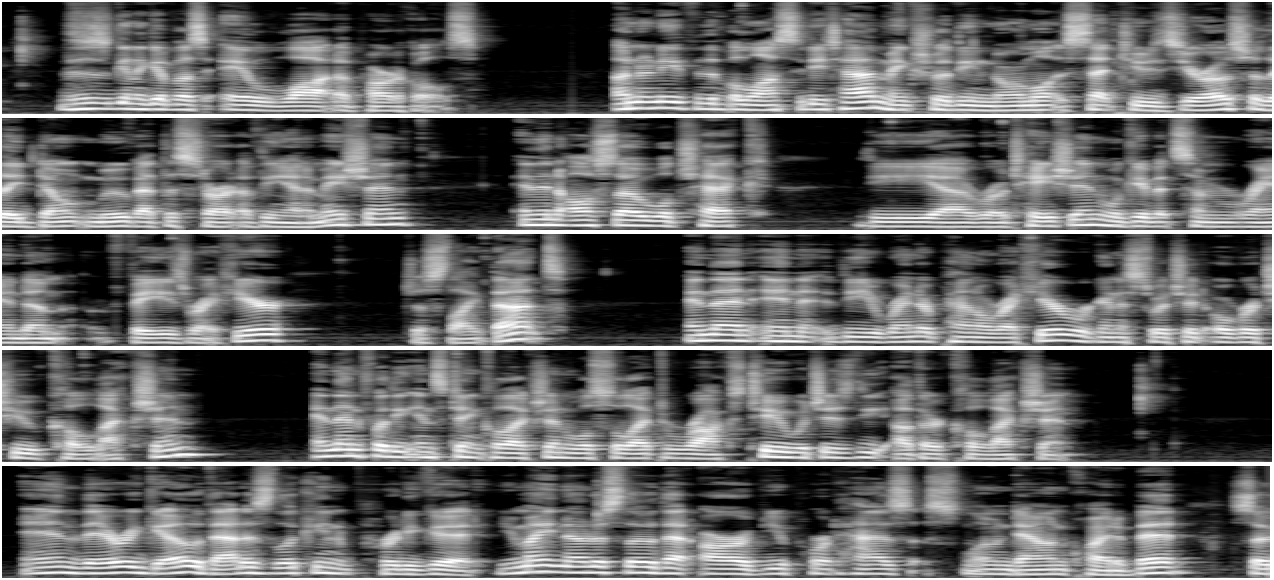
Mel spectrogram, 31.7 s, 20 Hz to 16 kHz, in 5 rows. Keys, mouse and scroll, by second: 0.1-1.5 middle drag, 1.5 scroll up 3, 2.8-3.5 scroll down 5, 3.5-7.4 drag, 8.3-20.4 drag, 10.6-17.6 middle drag, 21.2-24.3 drag, 24.3-24.7 scroll down 2, 24.7-26.8 middle drag, 26.8-28.2 scroll up 2, 28.2 scroll down 2, 28.4-30.5 middle drag, 30.5-31.0 scroll up 2, 31.3-31.7 scroll down 3.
